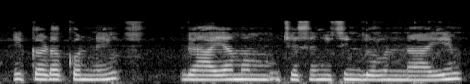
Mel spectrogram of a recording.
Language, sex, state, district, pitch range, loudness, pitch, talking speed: Telugu, female, Telangana, Mahabubabad, 215-230 Hz, -13 LUFS, 225 Hz, 90 wpm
